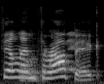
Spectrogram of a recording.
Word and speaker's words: philanthropic: philanthropist that's a word well anthropic philanthropic I put the emphasis on the wrong syllable and my family says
